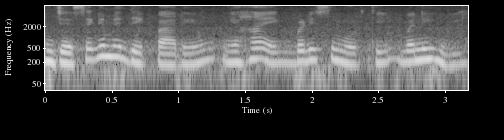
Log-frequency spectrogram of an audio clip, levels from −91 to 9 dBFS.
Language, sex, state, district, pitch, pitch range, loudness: Hindi, female, Delhi, New Delhi, 210 Hz, 190-235 Hz, -14 LUFS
